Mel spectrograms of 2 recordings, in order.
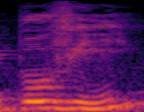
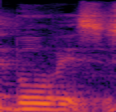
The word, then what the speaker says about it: Bovis: and by the way it started with andre bovee you probably pronounce it like that it was a frenchman but i noticed that everybody says bovis so you can say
